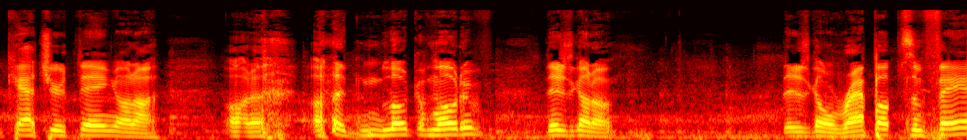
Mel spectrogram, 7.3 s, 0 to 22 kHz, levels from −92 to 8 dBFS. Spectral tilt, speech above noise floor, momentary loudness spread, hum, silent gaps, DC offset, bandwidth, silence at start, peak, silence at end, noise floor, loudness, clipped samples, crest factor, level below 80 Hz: -5.5 dB/octave; 22 dB; 22 LU; none; none; under 0.1%; 16.5 kHz; 0.05 s; -4 dBFS; 0 s; -40 dBFS; -18 LUFS; under 0.1%; 16 dB; -44 dBFS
